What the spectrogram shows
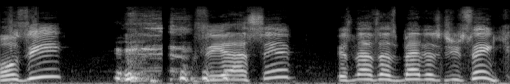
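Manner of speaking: slow, unhurried put-on French accent. Giving another character an inspiring boost after being asked: french accent. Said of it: "In your French accent".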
